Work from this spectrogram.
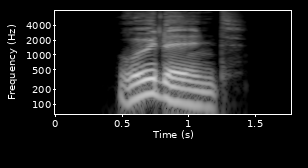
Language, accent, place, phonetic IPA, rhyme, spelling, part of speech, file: German, Germany, Berlin, [ˈʁøːdl̩nt], -øːdl̩nt, rödelnd, verb, De-rödelnd.ogg
- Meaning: present participle of rödeln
